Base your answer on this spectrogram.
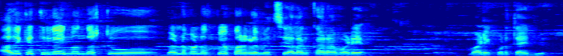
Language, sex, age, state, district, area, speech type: Kannada, male, 30-45, Karnataka, Chikkaballapur, rural, spontaneous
